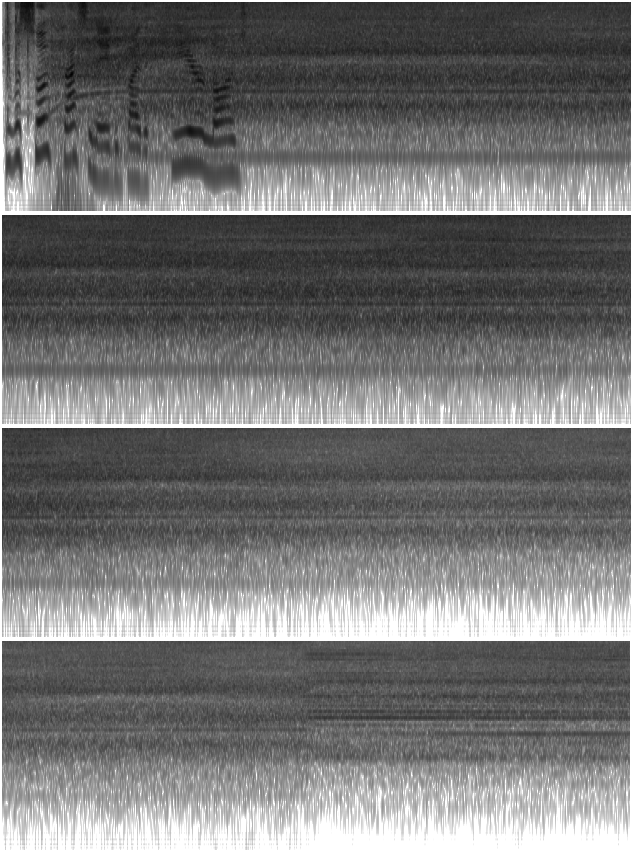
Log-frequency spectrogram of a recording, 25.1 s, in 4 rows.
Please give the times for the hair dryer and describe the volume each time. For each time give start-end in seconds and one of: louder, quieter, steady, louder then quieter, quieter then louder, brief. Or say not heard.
0.0-25.1 quieter.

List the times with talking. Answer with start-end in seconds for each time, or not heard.
0.0-2.5.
